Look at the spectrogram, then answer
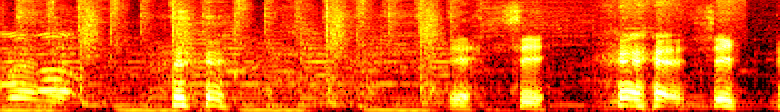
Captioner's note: laughing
